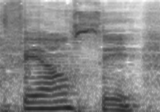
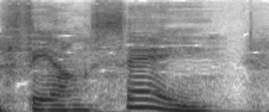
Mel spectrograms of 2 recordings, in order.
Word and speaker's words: fiancé: 啊、说的是在英语里边很多法语词就原模原样的端来，所以呢就像这样 Fiancé 也就这样端来了。而且法语的发音重音往往在最后一个。要是真正的法语呢是 fiancé 会说这样的，但是到英语里边就 fiancé 就变得稍微那个往前靠了一些。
